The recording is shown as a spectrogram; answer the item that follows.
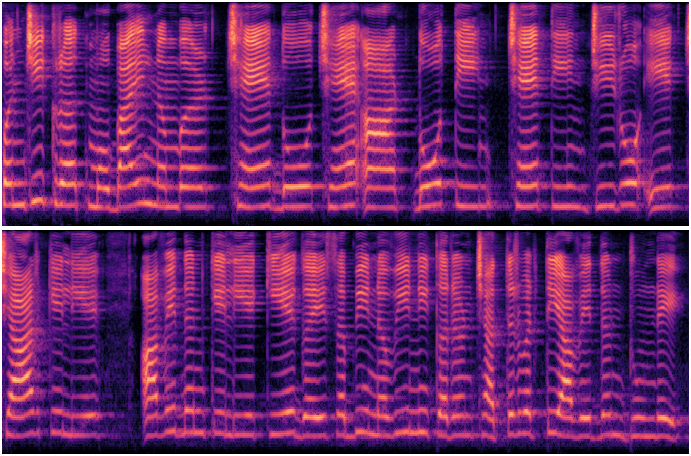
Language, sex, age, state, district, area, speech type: Hindi, female, 30-45, Rajasthan, Jodhpur, urban, read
